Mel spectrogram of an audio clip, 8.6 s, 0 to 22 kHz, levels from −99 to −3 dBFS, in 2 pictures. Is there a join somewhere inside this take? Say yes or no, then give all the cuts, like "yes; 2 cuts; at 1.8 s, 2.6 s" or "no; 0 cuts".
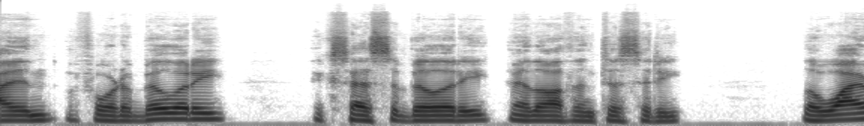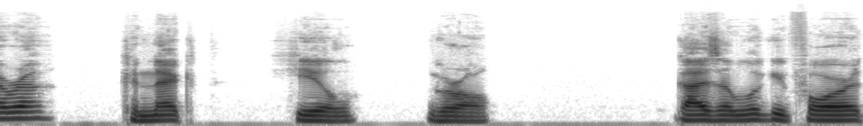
no; 0 cuts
